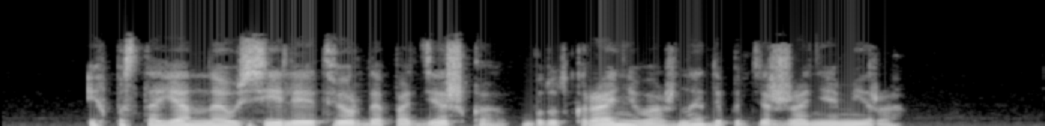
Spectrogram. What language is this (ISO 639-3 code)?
rus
